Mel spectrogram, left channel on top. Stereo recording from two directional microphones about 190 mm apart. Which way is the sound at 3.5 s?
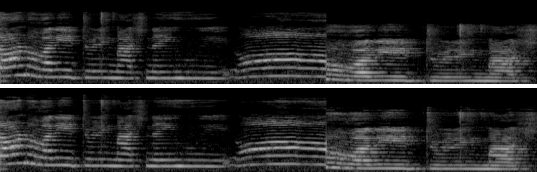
20° right (ahead or behind).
